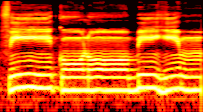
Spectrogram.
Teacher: kalau mim bertemu dengan mim maka dia dilebur dan ditahan. Kenapa? Karena huruf mim dia huruf gunnah, ya.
